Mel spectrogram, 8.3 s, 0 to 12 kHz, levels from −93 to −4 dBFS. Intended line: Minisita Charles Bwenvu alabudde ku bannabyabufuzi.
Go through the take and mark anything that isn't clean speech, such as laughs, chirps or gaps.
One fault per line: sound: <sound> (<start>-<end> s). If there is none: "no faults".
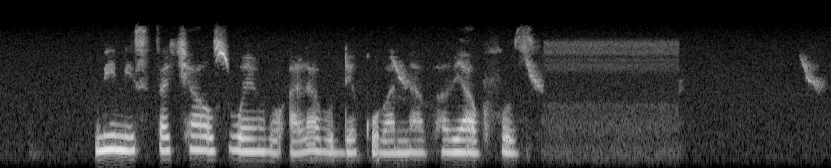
no faults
